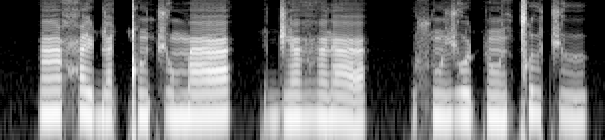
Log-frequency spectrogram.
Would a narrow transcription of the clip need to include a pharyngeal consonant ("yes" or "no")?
yes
